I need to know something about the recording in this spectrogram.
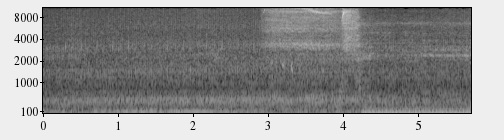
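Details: Peugeot 408 at idle: fast, fairly even flutter about three per second that stops when the oil filler cap is removed and returns when refitted; noise from a faulty valve cover PCV valve, fixed by replacing the cover, not the timing belt.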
